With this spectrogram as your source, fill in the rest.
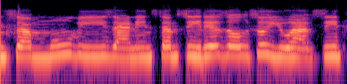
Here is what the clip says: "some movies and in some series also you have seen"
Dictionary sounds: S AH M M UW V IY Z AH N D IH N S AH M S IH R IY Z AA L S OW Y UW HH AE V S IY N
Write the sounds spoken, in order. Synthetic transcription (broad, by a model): S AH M M UW V IY Z AH N D IH N S AH M S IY R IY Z AA L S OW Y UW HH AE V S IY N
